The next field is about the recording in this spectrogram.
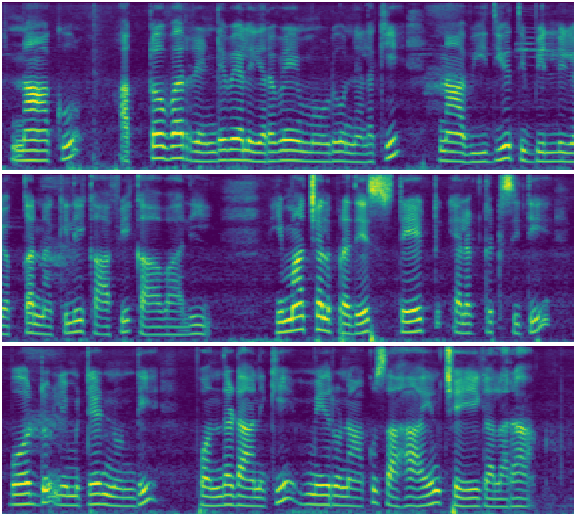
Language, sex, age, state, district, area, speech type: Telugu, female, 30-45, Andhra Pradesh, Bapatla, urban, read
